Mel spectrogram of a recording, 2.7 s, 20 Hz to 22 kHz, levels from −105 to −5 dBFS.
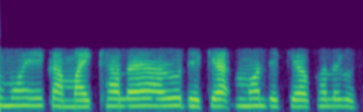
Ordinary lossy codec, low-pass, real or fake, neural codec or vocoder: Opus, 64 kbps; 3.6 kHz; real; none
